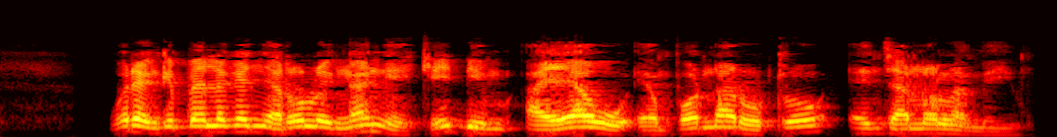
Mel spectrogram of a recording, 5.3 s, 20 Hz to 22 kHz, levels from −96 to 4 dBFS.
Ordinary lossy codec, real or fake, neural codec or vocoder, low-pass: AAC, 32 kbps; real; none; 7.2 kHz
